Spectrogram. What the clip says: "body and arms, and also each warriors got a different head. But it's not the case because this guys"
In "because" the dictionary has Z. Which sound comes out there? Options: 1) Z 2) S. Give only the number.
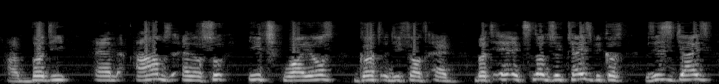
1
